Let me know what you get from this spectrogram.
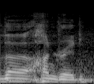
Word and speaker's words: The 100: But tell me about, so you're working on The 100. – Yes. – Am I saying that correctly? – That is correct, yes.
